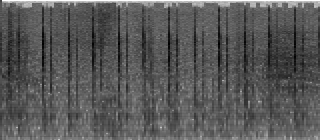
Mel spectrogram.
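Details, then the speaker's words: Vevor diesel heater in a van in winter: the dosing fuel pump gives crisp, even ticking at about six clicks a second while priming after a failed start; fuel is visible in the line and the pump sounds normal. "That's a good sound, folks. That's a great sound. I can see fuel. You can hear it. You hear the pump going."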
